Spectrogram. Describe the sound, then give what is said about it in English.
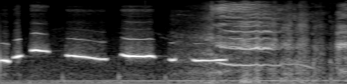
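A person sitting outdoors whistles a clear, mid-pitched tune of several short gliding notes with brief pauses, ending in a longer falling note over a soft, breathy hiss. “Isn't that the song you were whistling?”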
